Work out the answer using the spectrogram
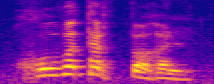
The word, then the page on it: xuba tartpaɣan: Xyzyl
